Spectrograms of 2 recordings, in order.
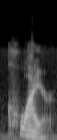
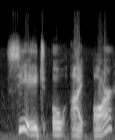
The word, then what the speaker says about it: choir: It's choir. Choir. C H O I R. Yes, that's right. is pronounced choir. It rhymes with fire.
